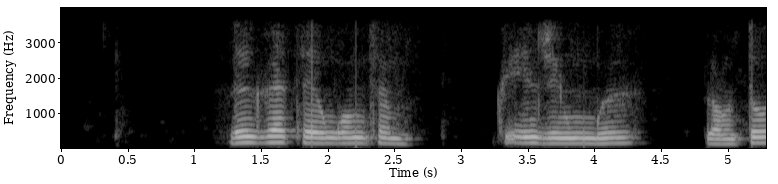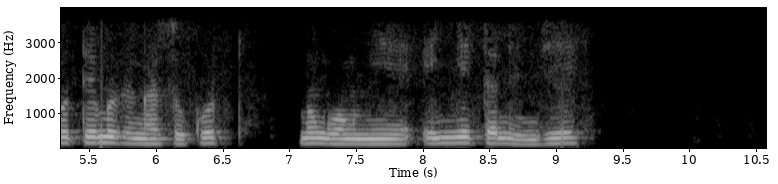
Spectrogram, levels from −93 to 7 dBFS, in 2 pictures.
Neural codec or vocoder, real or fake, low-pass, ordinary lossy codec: none; real; 3.6 kHz; AAC, 32 kbps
